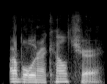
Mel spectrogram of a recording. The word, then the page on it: arboriculture: American English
